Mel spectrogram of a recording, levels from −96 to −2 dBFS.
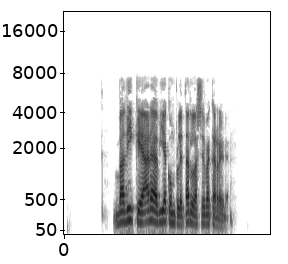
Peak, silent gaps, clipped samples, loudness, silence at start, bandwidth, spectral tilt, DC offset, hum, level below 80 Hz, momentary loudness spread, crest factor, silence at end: -2 dBFS; none; under 0.1%; -17 LUFS; 1 s; 7.6 kHz; -5.5 dB/octave; under 0.1%; none; -58 dBFS; 9 LU; 18 dB; 0.85 s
